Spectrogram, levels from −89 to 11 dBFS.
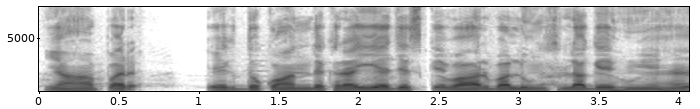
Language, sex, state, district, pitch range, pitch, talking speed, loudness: Hindi, male, Chhattisgarh, Rajnandgaon, 130-135 Hz, 130 Hz, 190 wpm, -19 LUFS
